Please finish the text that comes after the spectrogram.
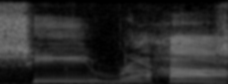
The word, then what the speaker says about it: She-Ra: And this is another time where they pronounce her name correctly, but it's just She-Ra.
